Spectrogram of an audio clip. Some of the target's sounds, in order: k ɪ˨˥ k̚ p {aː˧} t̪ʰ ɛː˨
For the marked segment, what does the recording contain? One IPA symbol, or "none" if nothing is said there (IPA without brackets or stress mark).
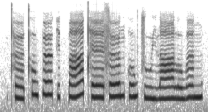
aː˨˥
